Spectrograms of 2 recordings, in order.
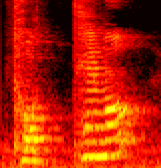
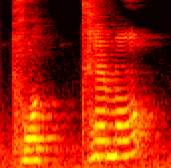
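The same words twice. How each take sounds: The two takes are said the same way.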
